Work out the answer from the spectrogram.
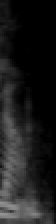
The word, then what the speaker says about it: LAM: He named his bakery LAM. In Arabic, that's the letter LAM, L. A beginning. In French, LAM, is that how it's Lamb. pronounced?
